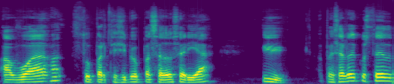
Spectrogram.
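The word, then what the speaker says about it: eu: su participio pasado sería u a pesar de que ustedes vean ahí una e y una u se va a pronunciar u como si fuera nada más una u y Bueno finalmente el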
